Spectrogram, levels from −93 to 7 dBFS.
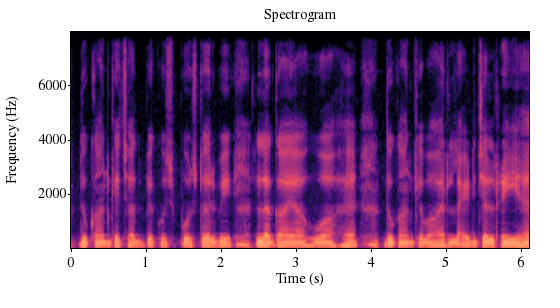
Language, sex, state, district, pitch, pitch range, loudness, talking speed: Hindi, male, Bihar, Jahanabad, 125 Hz, 120-130 Hz, -17 LUFS, 165 wpm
